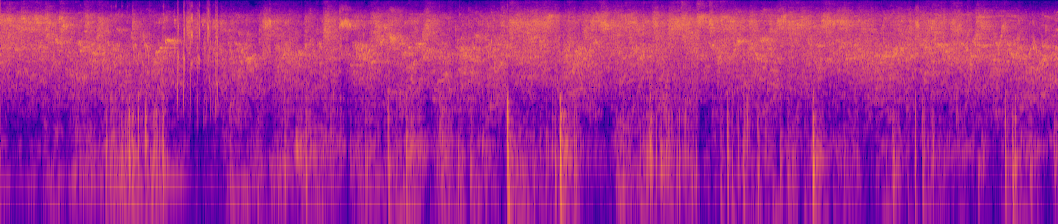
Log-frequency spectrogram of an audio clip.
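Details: Unbroken budgerigar chatter, with high twittering and warbles layered thickly over scattered taps and rustles, holding an even loudness throughout.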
